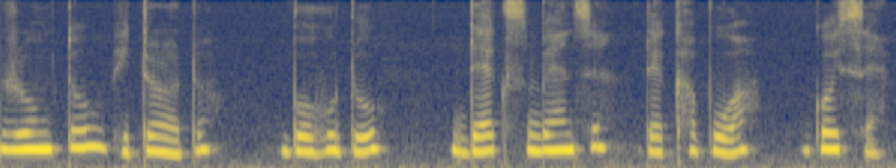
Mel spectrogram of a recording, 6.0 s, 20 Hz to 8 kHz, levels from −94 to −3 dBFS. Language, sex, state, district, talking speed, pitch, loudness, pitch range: Assamese, female, Assam, Sonitpur, 90 wpm, 245 Hz, -15 LUFS, 230-255 Hz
